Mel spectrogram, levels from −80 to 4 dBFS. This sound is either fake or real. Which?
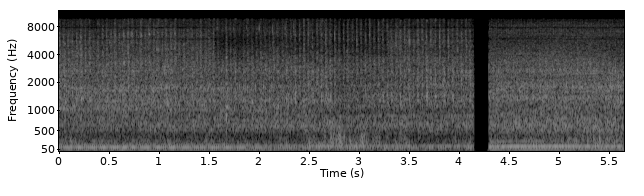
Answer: real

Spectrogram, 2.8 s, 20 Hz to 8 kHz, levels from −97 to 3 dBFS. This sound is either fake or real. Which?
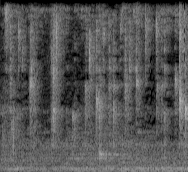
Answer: real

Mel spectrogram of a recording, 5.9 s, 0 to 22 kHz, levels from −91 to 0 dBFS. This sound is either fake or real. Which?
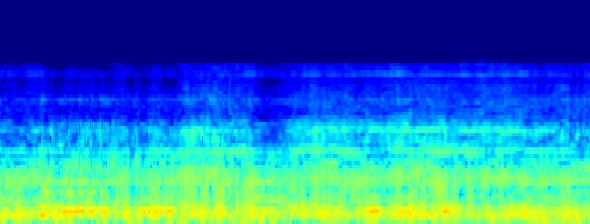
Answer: fake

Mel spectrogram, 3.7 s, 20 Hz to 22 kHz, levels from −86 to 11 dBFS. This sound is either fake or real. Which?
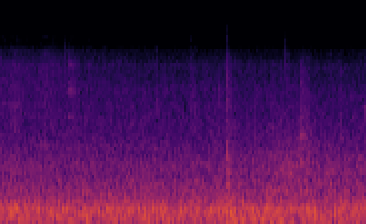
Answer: real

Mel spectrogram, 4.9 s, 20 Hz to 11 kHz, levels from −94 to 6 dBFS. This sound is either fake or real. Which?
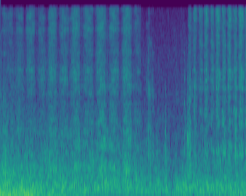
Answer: real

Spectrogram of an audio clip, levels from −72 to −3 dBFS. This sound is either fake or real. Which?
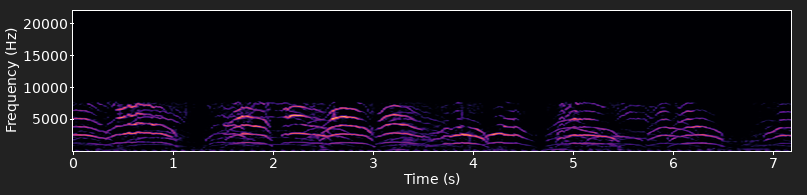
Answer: real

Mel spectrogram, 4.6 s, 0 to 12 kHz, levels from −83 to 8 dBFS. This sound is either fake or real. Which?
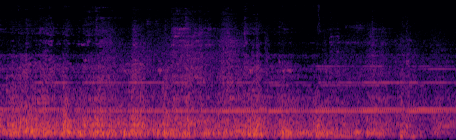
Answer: real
